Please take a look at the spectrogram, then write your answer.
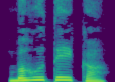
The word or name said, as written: ಬಹೂದಕ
